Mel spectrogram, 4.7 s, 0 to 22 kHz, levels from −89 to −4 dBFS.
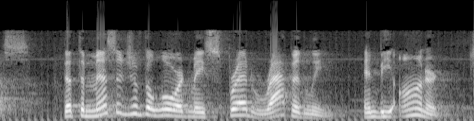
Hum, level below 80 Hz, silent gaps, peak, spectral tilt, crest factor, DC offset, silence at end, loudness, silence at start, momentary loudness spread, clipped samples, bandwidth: none; -44 dBFS; none; 0 dBFS; -5 dB/octave; 16 dB; under 0.1%; 0 s; -15 LUFS; 0 s; 11 LU; under 0.1%; 9.8 kHz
